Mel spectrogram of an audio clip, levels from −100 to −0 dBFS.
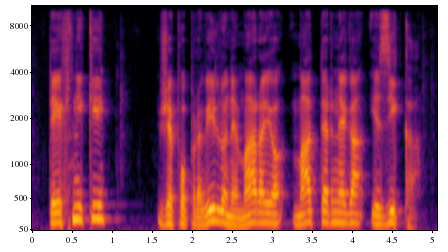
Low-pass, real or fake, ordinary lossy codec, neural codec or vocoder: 9.9 kHz; real; none; none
